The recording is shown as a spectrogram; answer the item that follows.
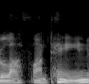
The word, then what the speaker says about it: La Fontaine: but the town of Le fountain or La Fontaine is how it would be pronounced in French that whole area was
